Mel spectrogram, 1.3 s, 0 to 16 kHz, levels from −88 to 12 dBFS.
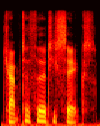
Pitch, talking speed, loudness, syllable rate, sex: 130 Hz, 135 wpm, -21 LUFS, 4.2 syllables/s, male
